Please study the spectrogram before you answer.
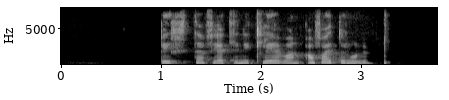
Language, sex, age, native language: Icelandic, female, 50-59, Icelandic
